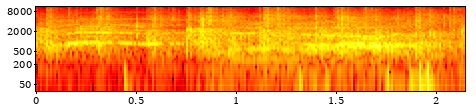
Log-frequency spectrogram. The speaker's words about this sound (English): Yeah. Come on, we need a big clap in that.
